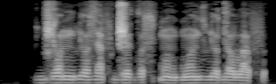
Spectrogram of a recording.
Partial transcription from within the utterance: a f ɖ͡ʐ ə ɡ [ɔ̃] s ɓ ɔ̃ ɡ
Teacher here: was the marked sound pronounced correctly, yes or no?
no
